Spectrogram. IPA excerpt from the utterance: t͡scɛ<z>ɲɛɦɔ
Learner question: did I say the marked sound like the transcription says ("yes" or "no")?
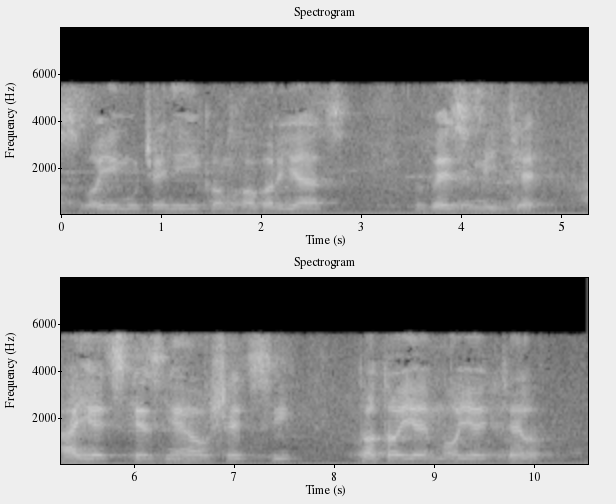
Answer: yes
